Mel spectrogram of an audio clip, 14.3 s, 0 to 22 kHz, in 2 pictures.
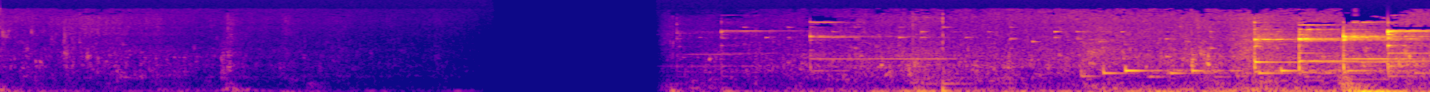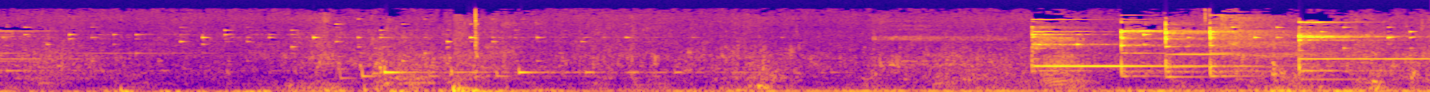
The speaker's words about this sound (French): c'est mon alarme. 23h50.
